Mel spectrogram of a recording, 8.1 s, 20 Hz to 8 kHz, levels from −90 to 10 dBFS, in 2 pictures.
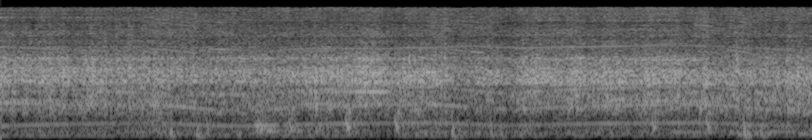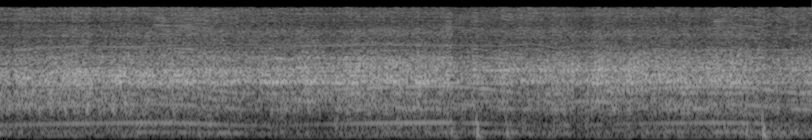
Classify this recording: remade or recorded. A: recorded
